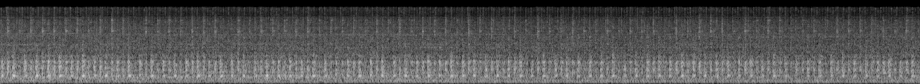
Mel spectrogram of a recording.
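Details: 2003 Hyundai Tiburon GT V6 idling with a steady sharp knock of about two beats a second; knocking comes and goes for a few seconds, lasting longer than usual here.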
